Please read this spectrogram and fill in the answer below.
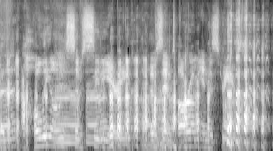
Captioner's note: laughing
